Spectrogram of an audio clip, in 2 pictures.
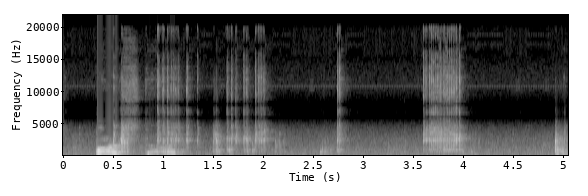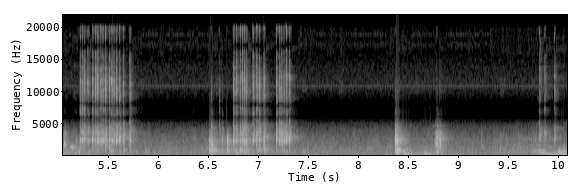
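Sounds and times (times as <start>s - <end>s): metal tools clicking and rattling: 0.5s - 2.1s, 9.8s - 10.0s.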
